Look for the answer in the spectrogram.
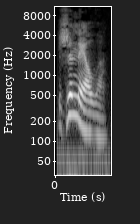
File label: "window", Portuguese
